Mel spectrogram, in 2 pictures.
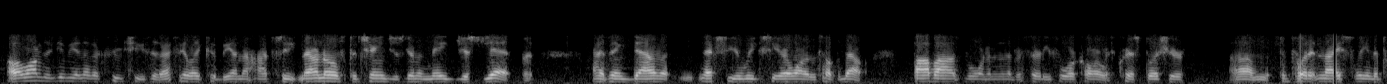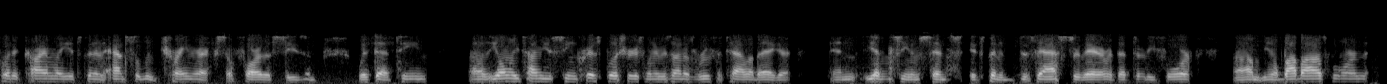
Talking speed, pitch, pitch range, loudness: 250 wpm, 130 Hz, 120-135 Hz, -27 LUFS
